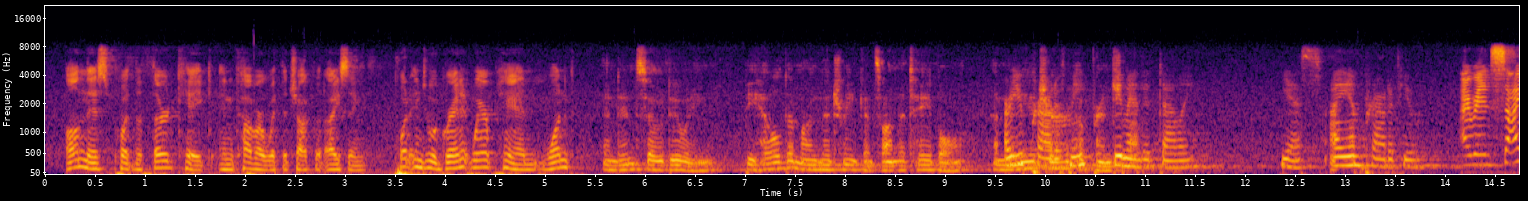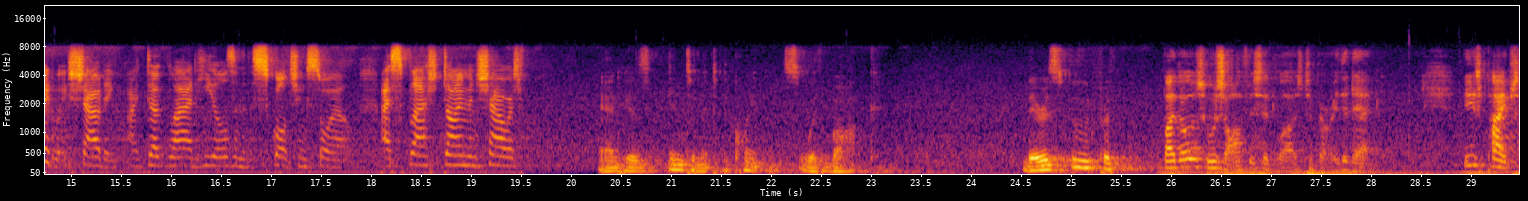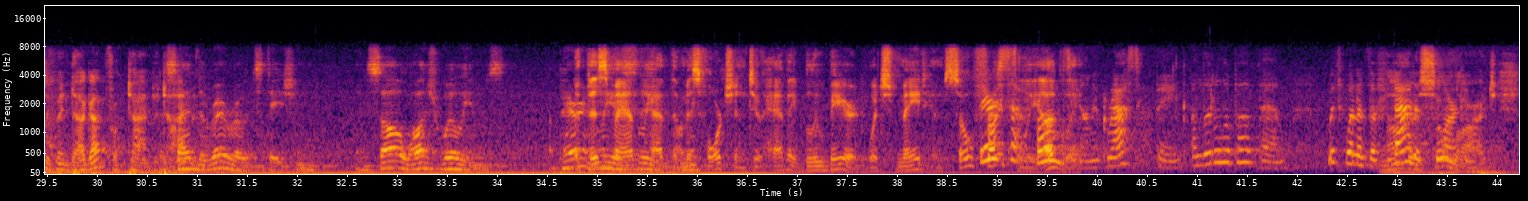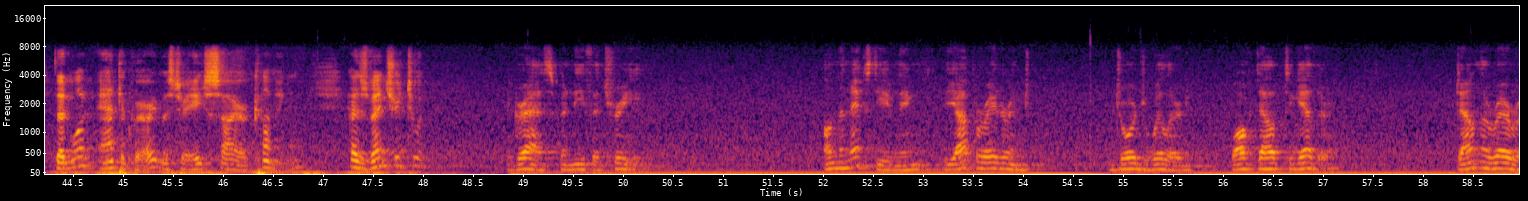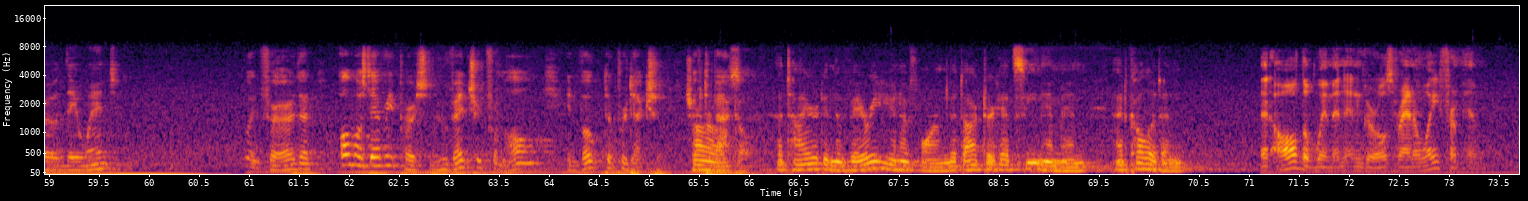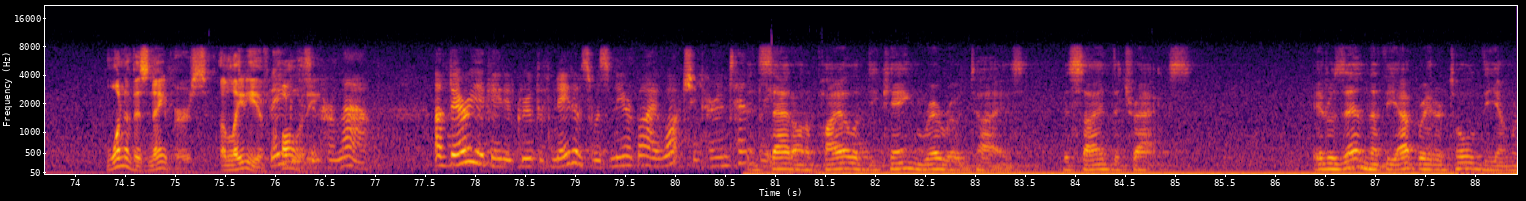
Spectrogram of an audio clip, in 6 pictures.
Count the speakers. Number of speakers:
nine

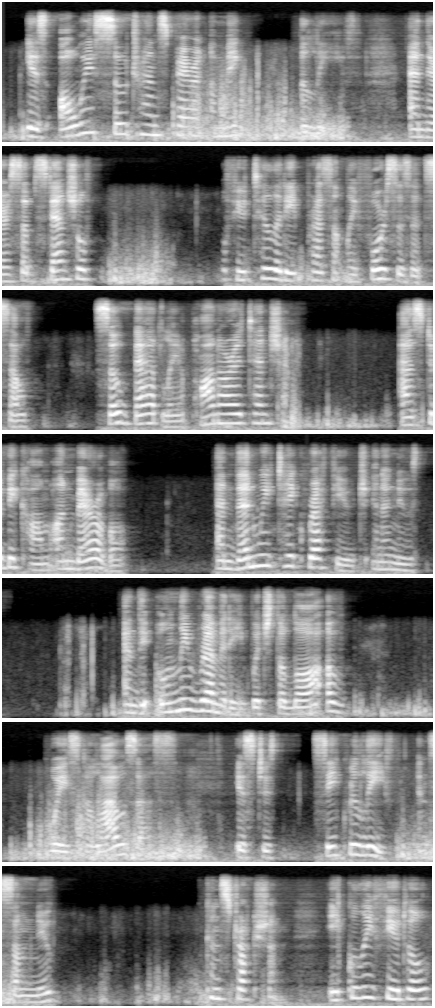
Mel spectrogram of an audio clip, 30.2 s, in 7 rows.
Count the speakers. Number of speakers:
one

